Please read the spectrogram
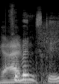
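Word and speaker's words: Fabiński: Did I say his name right? Bartosz Fibinski. Yeah, that's right.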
